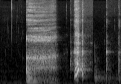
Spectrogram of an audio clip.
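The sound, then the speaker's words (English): A voice does an impression of Corpse Husband drinking water: a long, low, raspy gulping sound, then a sharp burst like a swallow or gasp, followed by a few faint clicks. No words are spoken. “But I think he would have enjoyed this impression of Corpse husband drinking water.”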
